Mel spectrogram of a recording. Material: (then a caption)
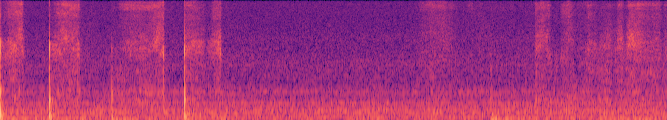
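Glass. A plastic stylus tip is dragged and tapped across the glass screen of an iPad in repeated sketch strokes. Soft, bright scratchy rubs run through the clip, punctuated by four sharp, short taps on the glass.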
